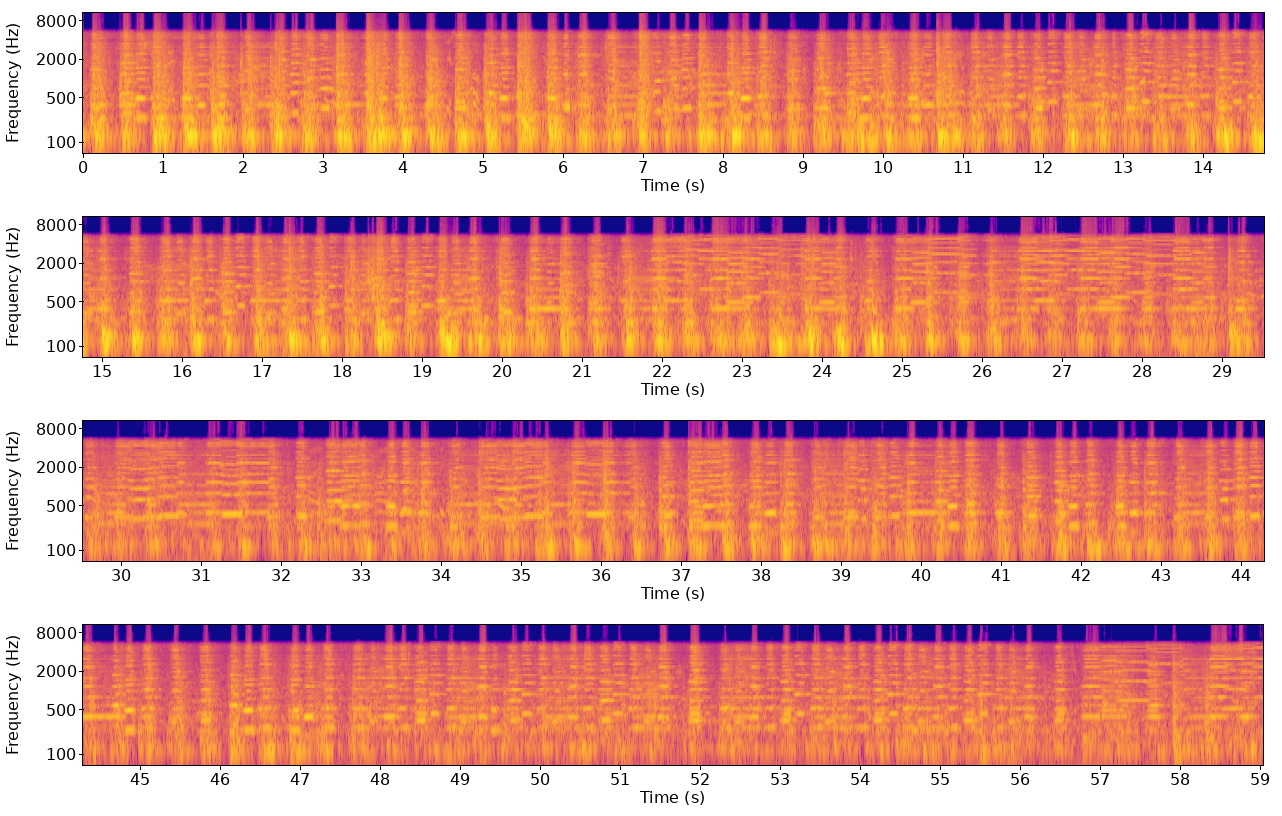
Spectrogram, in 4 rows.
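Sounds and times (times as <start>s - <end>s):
accordion folk dance music: 0.0s - 59.0s.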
